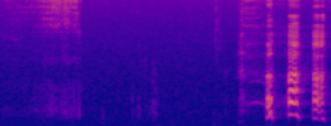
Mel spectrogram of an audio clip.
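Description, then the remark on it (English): A short, airy slurp of hot coffee being sipped, then a pause before a few brief, throaty vocal sounds. “I don't do that normally, but just as an homage to Dave Lee on his show, The Big Slurp”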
